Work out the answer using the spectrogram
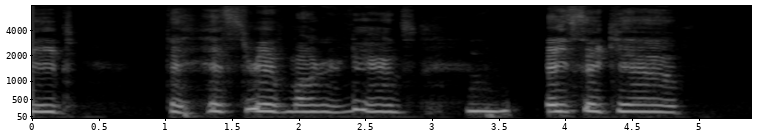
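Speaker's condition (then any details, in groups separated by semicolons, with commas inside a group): Cerebral palsy; mild left side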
